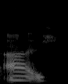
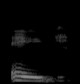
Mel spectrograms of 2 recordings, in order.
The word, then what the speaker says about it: âge: Note that we are not pronouncing âge as age. It's very tempting because it's spelled almost the same except for that accent over the top. But remember, we have to say everything in a French accent.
